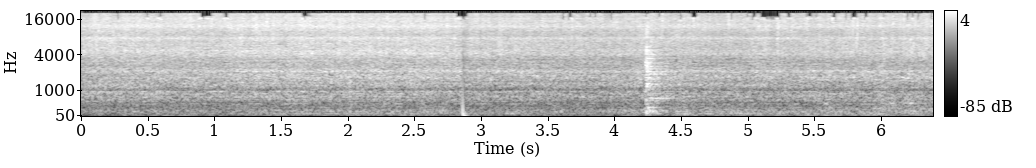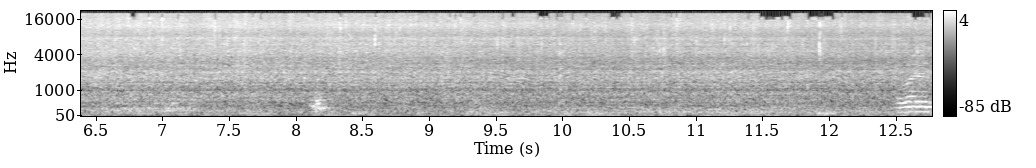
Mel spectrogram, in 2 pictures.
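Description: Ground tomato puree hits a hot pan for oal kochur kalia, a traditional Bengali dish, and fries with a steady, broadband sizzle. There are a few faint clinks of stirring throughout, and no talk is heard.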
